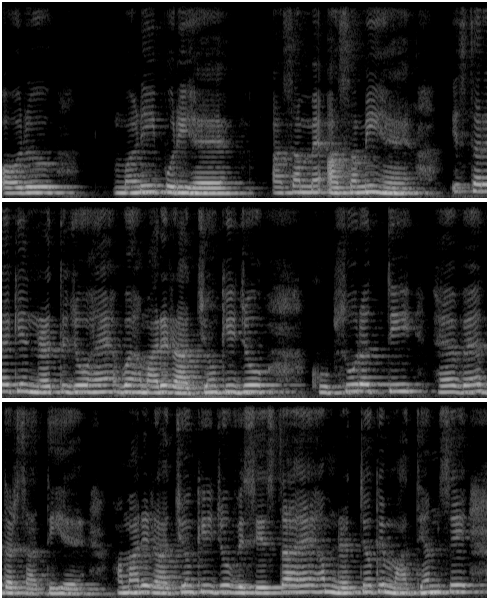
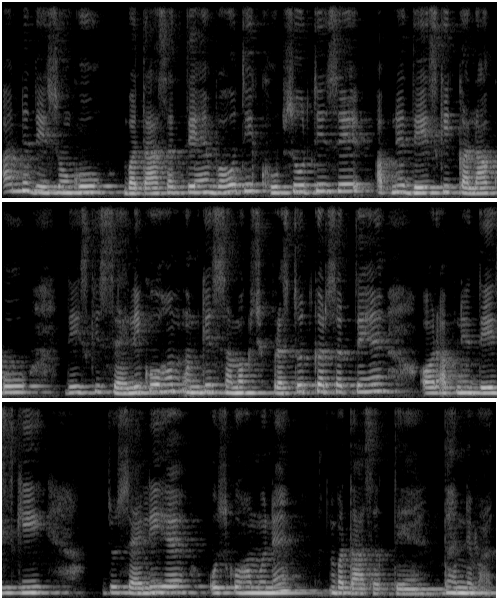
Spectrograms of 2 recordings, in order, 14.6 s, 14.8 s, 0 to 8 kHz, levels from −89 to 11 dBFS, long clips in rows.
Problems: background sounds at intervals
